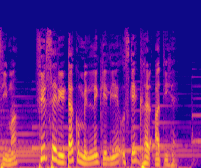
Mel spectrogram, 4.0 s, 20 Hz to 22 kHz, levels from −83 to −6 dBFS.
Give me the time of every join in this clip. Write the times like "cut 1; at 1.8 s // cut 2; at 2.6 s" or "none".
none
